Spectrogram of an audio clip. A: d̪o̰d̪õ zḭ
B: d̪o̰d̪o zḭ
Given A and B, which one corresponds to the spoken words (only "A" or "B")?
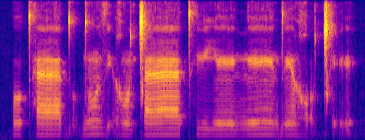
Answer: A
